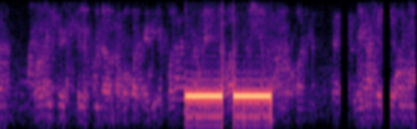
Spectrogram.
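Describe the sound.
During a phone call, two short telephone calling-tone beeps sound back to back at a steady mid pitch, loud against people talking before and after them.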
